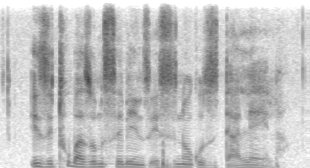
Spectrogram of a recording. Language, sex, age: Xhosa, male, 30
